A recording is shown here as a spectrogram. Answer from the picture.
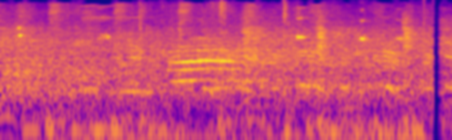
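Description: Basketball arena sound during live play: steady crowd noise with a short, high sneaker squeak on the hardwood about a second in.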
